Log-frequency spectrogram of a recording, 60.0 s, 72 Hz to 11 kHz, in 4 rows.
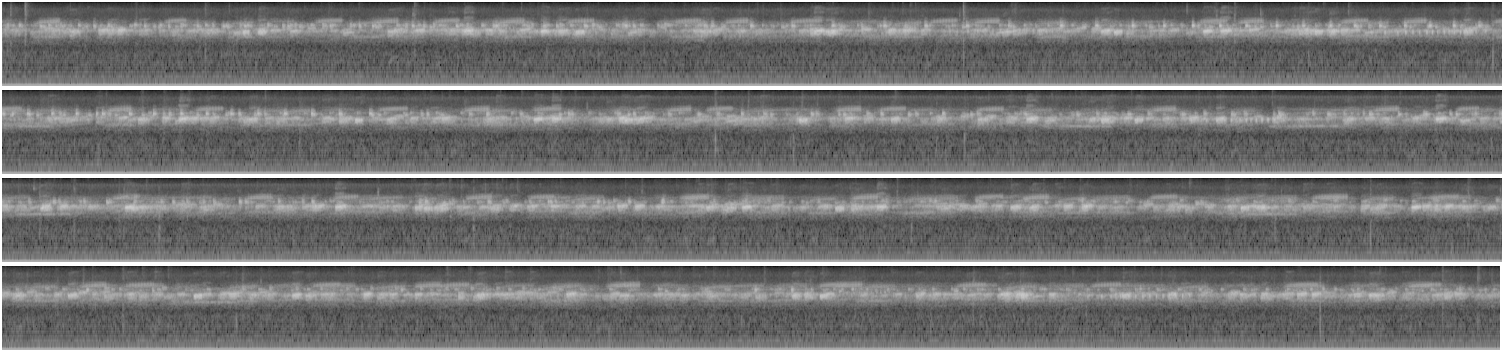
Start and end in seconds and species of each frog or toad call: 0.0	59.5	Scinax perereca
0.0	59.5	Sphaenorhynchus surdus
0.0	59.9	Boana bischoffi
14.8	15.8	Dendropsophus nahdereri
25.3	47.6	Dendropsophus nahdereri

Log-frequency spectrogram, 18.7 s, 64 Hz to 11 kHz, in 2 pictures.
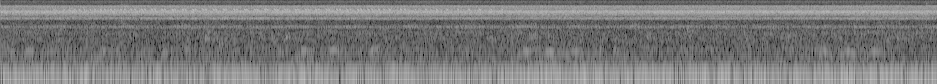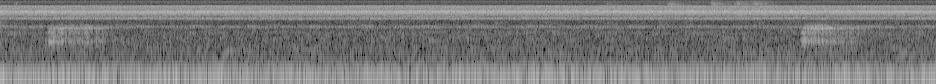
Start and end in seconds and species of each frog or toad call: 9.5	11.0	Boana albopunctata
17.4	18.4	Boana albopunctata

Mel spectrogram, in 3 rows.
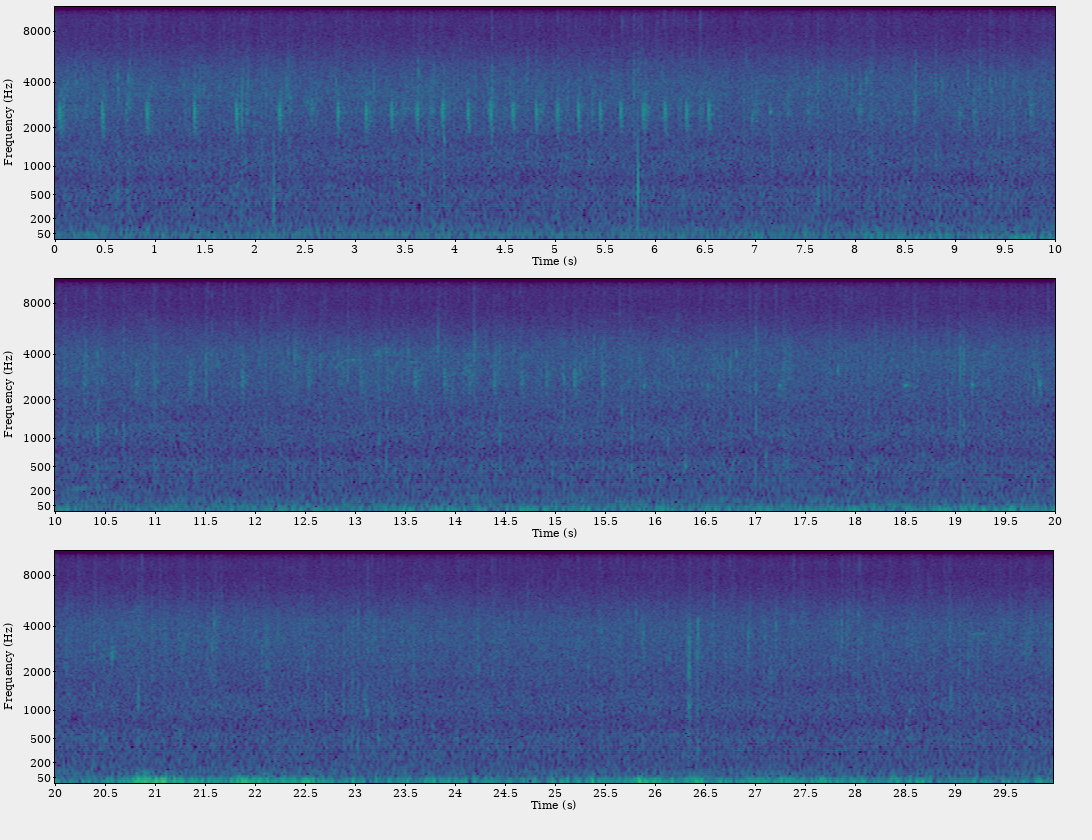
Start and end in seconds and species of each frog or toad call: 0.0	6.6	Sphaenorhynchus surdus

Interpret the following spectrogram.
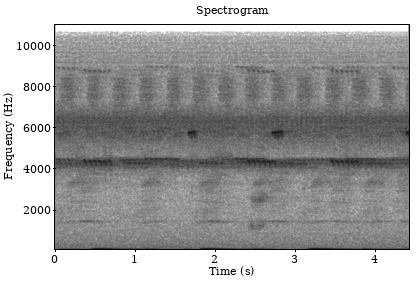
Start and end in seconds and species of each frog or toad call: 0.0	4.4	Scinax alter
2.4	2.8	Boana albomarginata

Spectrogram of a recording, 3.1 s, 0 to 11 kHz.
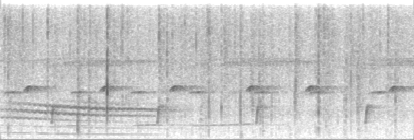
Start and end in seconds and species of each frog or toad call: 0.0	1.9	Physalaemus albonotatus
0.0	3.1	Leptodactylus podicipinus

